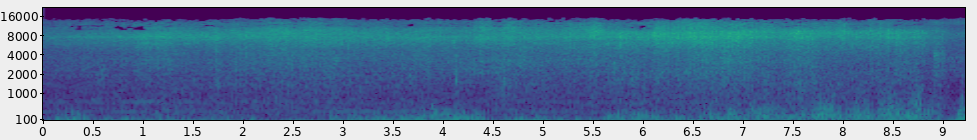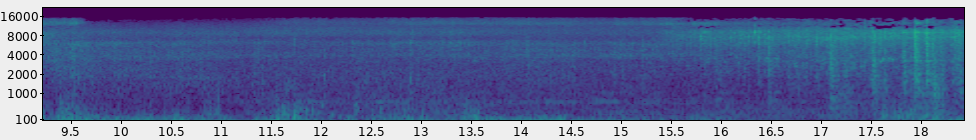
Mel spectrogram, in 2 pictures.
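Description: Wind buffeting the microphone of a camera riding a chairlift chair, an uneven low rumble throughout. A faint steady hum comes and goes, and a few clicks sound near the end.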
